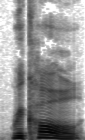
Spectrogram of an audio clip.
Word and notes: recall: rikɔ́ːl; リィコーゥ

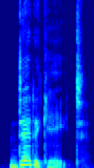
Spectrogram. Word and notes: dedicate: dédikèit; デディケイト

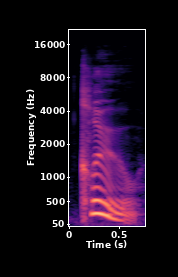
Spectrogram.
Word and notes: clue: klúː; クルゥ

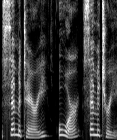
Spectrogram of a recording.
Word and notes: cemetery: sémətèri; セメテリィ

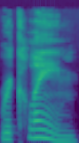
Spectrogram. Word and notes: reclaim: rikléim; リクレイム

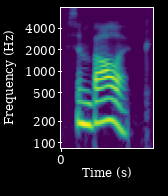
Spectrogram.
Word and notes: symbolic: simbάlik; スィンボォリック

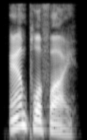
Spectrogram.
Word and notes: amplify: ǽmpləfài; アンプラファイ

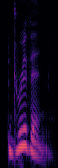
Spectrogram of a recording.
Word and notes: driven: drívən; ドリベン

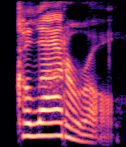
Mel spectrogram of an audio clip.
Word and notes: collateral: kəlǽtərəl; コラァトロォ

